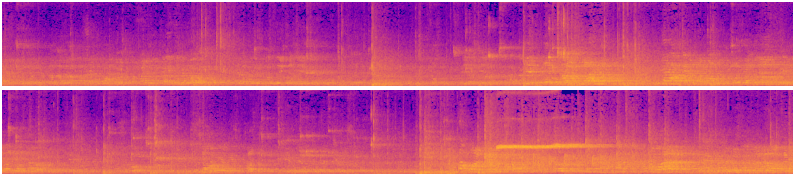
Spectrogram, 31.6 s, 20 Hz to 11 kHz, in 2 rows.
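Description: Futsal match in an echoing sports hall: the ball thuds off feet and floor against a constant murmur of voices. About 25 s in the noise swells and a referee's whistle sounds steadily for about two seconds, marking a goal.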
